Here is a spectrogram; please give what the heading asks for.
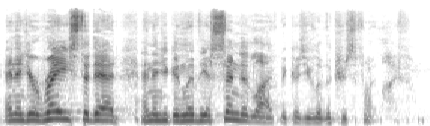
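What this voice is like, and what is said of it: Breathless, winded preaching voice. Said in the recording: “I'm out of breath.”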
